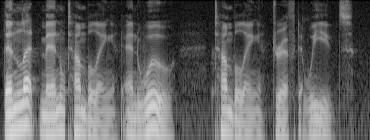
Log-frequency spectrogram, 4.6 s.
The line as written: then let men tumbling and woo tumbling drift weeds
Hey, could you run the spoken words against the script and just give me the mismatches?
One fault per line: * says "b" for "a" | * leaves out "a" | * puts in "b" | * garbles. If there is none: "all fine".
all fine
